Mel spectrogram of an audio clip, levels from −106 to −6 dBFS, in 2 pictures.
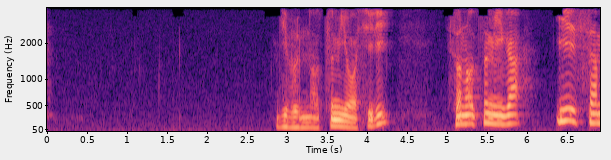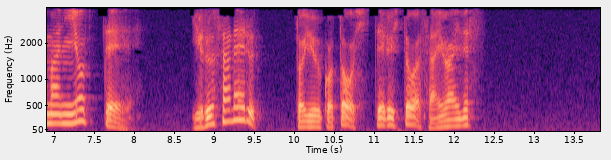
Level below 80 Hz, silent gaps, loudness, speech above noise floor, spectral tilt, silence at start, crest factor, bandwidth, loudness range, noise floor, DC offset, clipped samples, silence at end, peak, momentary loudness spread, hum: -52 dBFS; none; -25 LUFS; 39 dB; -11 dB/octave; 2.85 s; 20 dB; 4 kHz; 5 LU; -63 dBFS; under 0.1%; under 0.1%; 1.55 s; -8 dBFS; 8 LU; none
